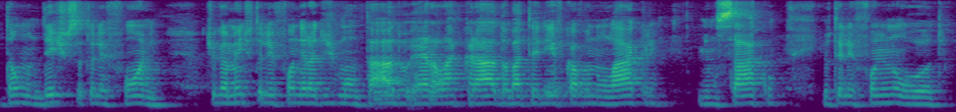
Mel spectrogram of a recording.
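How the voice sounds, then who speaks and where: This Brazilian instructor has a fairly high, gravelly yet bright voice with a level tone, and he lectures online from a home office. Background noise is audible as he stretches his phrasing and keeps tossing in "ok?" and "né?" to check on listeners.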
